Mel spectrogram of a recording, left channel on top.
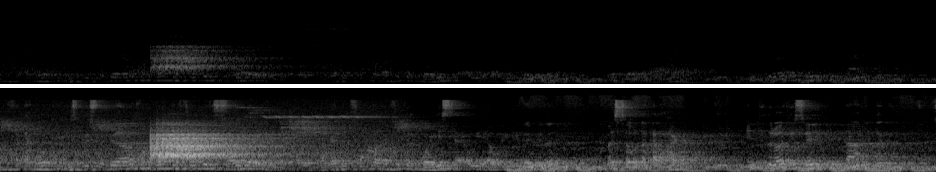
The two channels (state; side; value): quieter; left; 23.9 dB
